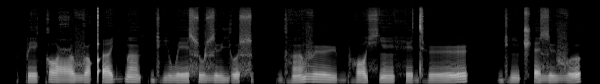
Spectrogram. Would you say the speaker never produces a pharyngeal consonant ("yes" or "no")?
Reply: no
